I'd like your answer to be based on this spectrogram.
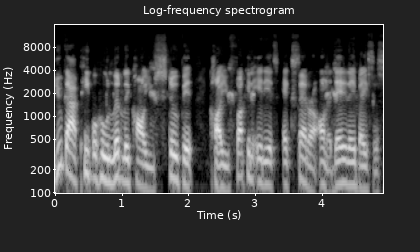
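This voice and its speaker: At a very fast pace, a man speaks in a fairly high voice. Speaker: live streamer. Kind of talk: heated rant. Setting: live stream. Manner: loud; animated.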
